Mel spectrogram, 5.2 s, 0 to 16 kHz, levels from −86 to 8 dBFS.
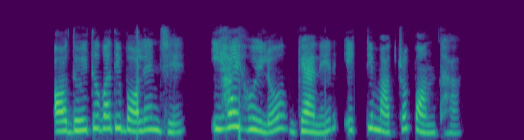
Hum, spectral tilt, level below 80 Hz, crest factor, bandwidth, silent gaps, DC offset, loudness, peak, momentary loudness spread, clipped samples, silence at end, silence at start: none; -5.5 dB/octave; -58 dBFS; 16 dB; 7.8 kHz; 1.87-2.11 s, 3.59-3.66 s; under 0.1%; -19 LUFS; -2 dBFS; 11 LU; under 0.1%; 0.65 s; 0.55 s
